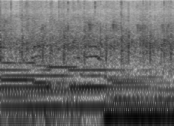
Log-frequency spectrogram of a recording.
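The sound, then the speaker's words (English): A church audience claps their hands during a sermon, a busy, continuous patter of many hands over sustained low tones, keeping an even level throughout. “Come on, Shiloh, clap your hands.”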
